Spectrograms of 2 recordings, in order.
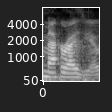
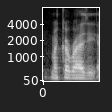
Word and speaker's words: mycorrhizae: But, oh, talking about the mycorrhizae.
